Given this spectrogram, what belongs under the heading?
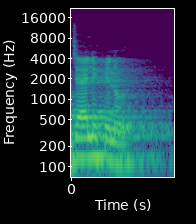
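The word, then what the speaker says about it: jalapeño: और एक जैलीपिनो, ठीक है, तो जैलीपिनो आप पढ़ेंगे, लेकिन जेली नहीं लिखा जाता, ठीक है, एलिपिनो इसको पढ़ते हैं। जे साइलेंट रहेगा ऐसे पढ़ना शुरू करिए।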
